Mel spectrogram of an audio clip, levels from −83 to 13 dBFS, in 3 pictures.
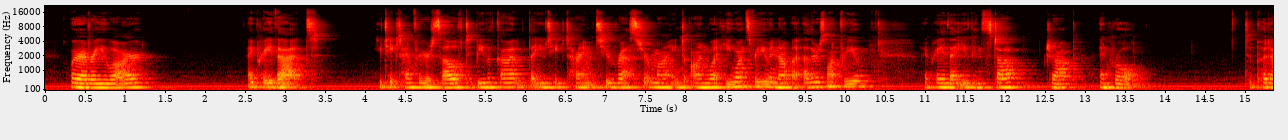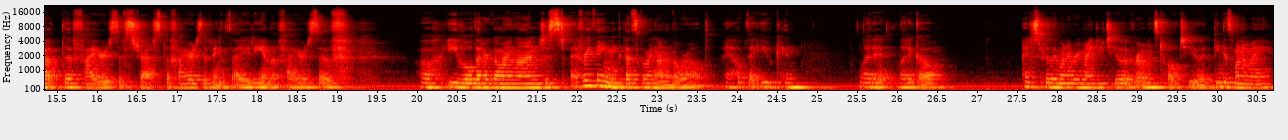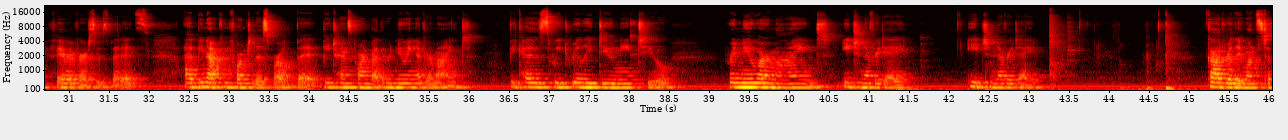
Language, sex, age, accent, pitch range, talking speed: English, female, 20-39, American, 120-200 Hz, 185 wpm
